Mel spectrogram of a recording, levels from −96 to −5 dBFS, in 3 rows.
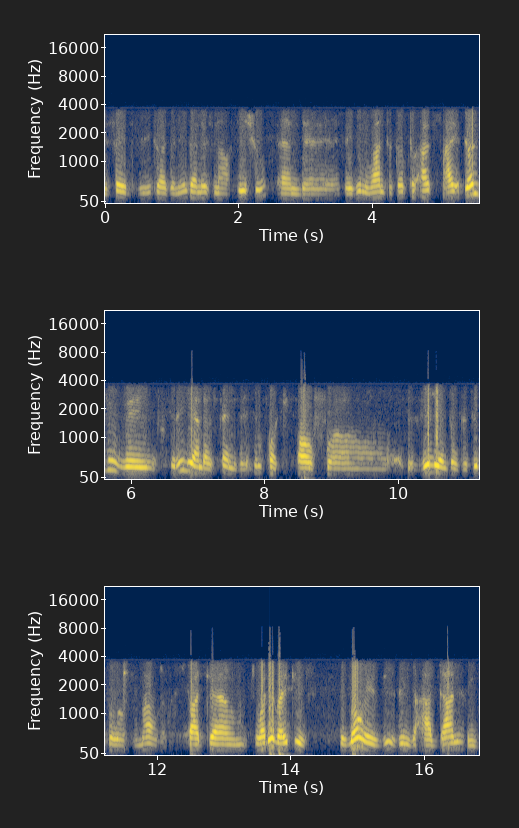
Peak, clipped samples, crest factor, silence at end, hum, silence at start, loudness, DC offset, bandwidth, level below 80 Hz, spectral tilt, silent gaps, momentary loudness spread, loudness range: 0 dBFS; under 0.1%; 16 dB; 0.05 s; none; 0 s; -16 LUFS; under 0.1%; 5.2 kHz; -54 dBFS; -3.5 dB/octave; none; 17 LU; 8 LU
